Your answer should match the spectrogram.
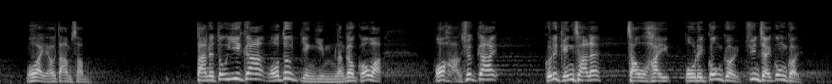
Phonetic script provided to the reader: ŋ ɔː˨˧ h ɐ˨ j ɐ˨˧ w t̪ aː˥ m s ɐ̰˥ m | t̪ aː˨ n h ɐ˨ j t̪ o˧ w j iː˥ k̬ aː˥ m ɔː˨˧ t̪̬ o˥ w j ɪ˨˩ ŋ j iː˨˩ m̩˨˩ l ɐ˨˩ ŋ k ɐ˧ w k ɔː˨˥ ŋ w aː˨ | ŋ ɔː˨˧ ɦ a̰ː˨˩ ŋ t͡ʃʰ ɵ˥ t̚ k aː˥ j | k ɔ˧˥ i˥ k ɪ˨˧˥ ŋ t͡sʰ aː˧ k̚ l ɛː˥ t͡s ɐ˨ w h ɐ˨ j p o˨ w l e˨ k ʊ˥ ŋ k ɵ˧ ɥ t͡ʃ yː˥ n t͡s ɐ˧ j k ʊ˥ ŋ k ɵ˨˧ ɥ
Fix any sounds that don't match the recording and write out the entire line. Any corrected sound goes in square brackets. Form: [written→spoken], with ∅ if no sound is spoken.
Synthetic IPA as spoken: ŋ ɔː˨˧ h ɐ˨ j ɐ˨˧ w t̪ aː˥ m s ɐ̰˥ m | t̪ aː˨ n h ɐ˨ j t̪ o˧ w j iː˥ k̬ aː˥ [m→ŋ] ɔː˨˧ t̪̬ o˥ w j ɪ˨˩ ŋ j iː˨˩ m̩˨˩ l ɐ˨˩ ŋ k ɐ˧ w k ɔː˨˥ ŋ w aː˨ | ŋ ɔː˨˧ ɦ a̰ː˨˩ ŋ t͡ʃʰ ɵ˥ t̚ k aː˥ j | k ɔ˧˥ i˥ k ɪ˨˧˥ ŋ t͡sʰ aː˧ [k̚→t̚] l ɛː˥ t͡s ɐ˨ w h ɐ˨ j p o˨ w l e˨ k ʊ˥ ŋ k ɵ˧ ɥ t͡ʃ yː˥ n t͡s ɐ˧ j k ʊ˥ ŋ k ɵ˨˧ ɥ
